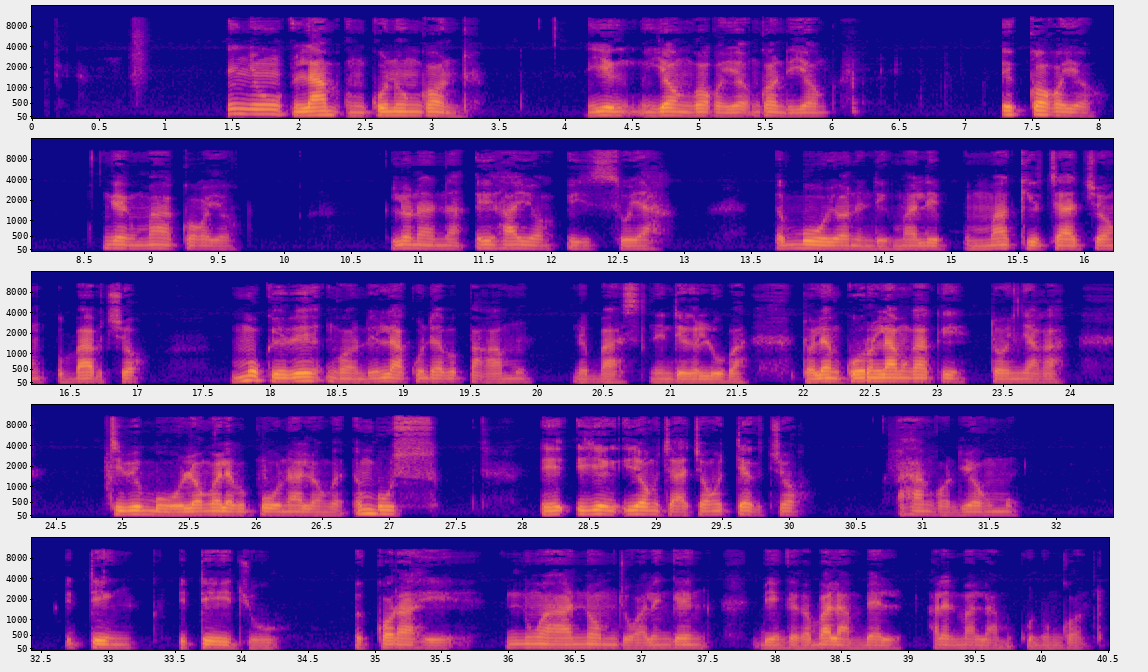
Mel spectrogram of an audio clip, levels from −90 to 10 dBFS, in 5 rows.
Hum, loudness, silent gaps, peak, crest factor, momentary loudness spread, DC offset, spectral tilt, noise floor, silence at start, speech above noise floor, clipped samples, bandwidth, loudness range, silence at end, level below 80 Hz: none; -24 LUFS; none; 0 dBFS; 24 dB; 16 LU; under 0.1%; -6 dB/octave; -76 dBFS; 0.75 s; 53 dB; under 0.1%; 11.5 kHz; 6 LU; 0.2 s; -52 dBFS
